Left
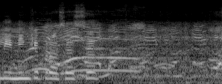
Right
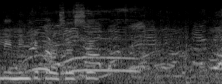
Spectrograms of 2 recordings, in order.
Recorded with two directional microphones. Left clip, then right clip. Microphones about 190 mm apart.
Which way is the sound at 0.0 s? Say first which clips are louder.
Left 4 dB; 10° right (ahead or behind).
